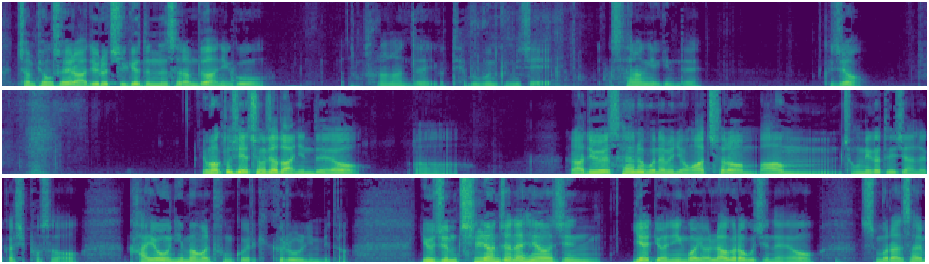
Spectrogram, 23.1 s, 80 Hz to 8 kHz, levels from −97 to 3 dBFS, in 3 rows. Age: 30-49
